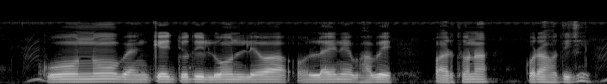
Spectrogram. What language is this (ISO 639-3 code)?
ben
